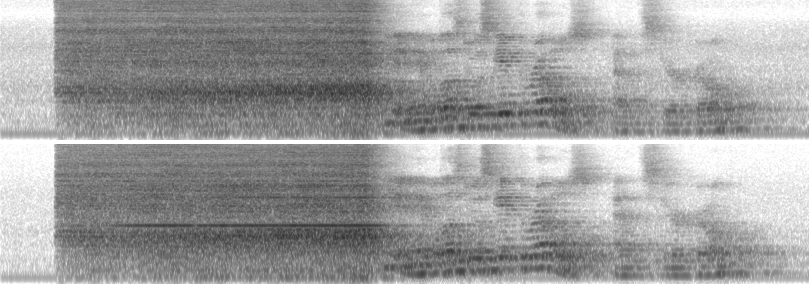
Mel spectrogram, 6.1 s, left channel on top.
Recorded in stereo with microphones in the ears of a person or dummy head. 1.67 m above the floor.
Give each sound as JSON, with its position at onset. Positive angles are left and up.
{"t": 0.4, "sound": "a hair dryer", "side_deg": 30, "distance_m": 1.5}
{"t": 2.9, "sound": "a man speaking", "side_deg": 20, "distance_m": 1.0}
